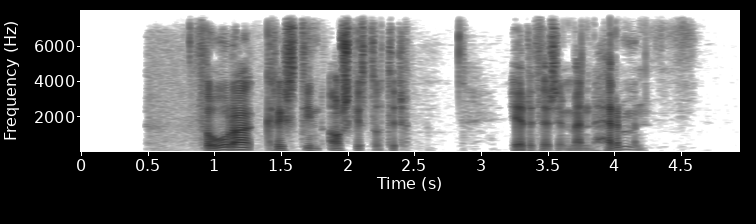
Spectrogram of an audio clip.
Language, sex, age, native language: Icelandic, male, 30-39, Icelandic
